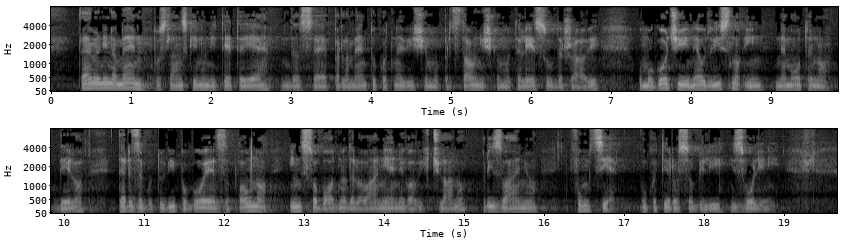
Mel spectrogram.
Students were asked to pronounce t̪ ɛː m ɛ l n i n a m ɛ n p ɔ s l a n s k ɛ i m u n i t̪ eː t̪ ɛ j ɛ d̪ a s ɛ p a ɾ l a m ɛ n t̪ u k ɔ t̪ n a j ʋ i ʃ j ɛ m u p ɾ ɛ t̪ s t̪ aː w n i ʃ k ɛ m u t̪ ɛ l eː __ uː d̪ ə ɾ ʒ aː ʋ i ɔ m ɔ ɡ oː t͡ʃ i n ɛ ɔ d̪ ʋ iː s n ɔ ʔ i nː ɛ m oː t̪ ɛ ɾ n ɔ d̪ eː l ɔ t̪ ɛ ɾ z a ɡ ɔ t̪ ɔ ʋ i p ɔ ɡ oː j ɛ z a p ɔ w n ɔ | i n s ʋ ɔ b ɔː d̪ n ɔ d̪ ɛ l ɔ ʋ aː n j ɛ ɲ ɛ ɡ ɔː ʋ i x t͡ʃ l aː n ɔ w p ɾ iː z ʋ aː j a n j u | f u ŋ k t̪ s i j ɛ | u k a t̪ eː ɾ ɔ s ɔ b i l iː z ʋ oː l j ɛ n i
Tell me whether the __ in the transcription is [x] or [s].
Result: s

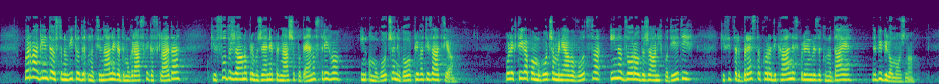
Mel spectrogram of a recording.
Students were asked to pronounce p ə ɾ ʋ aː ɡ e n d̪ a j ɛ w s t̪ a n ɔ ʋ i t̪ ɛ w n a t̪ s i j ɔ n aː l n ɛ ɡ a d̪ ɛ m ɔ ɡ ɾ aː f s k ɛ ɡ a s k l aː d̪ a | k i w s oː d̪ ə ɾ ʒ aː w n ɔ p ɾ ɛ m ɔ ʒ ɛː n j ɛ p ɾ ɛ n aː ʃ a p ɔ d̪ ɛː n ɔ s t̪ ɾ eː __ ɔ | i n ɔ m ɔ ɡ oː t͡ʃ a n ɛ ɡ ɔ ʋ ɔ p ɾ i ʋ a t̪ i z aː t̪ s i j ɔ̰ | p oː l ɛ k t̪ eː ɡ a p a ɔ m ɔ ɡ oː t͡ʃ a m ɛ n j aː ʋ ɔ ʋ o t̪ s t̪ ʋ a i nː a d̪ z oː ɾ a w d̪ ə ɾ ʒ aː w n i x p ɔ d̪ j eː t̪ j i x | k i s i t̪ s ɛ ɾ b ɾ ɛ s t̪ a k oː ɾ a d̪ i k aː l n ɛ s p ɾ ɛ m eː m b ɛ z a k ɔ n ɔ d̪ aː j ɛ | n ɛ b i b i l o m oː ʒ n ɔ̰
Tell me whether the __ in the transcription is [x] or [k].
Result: x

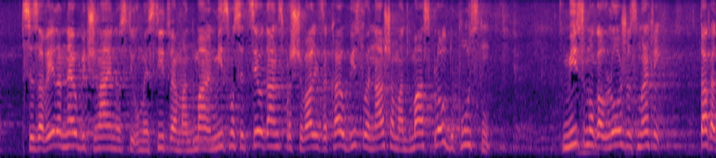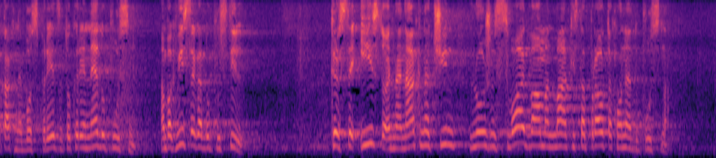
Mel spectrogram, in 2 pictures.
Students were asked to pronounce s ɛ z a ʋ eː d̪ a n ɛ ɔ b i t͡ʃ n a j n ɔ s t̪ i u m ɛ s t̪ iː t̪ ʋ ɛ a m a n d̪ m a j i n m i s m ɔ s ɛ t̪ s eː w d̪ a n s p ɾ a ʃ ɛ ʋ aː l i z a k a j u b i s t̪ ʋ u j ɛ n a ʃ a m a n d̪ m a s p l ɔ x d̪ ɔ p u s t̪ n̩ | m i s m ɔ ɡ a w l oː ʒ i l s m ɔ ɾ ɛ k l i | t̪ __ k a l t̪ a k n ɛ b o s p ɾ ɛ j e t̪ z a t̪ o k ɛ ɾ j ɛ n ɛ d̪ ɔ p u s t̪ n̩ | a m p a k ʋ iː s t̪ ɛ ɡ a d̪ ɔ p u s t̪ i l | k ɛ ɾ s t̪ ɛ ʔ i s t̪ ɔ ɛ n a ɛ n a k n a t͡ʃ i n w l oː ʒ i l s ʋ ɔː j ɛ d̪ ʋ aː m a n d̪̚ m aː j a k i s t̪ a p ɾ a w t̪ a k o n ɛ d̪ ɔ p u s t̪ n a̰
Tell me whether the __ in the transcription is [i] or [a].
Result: a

